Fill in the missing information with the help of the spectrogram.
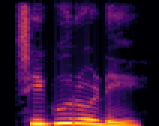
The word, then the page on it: ಚಿಗುರಿಡು: kannada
